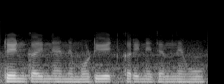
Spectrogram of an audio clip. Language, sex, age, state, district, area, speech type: Gujarati, male, 18-30, Gujarat, Ahmedabad, urban, spontaneous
